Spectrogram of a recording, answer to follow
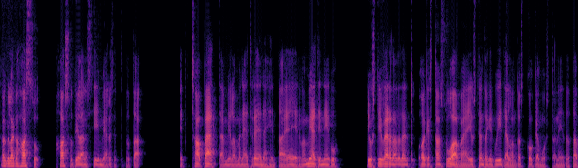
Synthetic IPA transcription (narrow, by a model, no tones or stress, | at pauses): t̪olʲkylɑikɑhɑsːṵ | hɑsːut̪ilɑnːessiːmmiæ̰lḛset̪ːæ̥t̪ot̪ɑ̰ | et̪sɑːppæːt̪ːæ̰ːmmilːomeneːt̪reːneihint̪ɑieinemæmiæt̪inniːku | just̪iːʋert̪ɑːt̪æt̪ænyt̪ʔo̰ikeːst̪ɑːnsuɑmḛːjust̪sent̪ɑkiːkuit̪elːo̰nt̪ost̪̚kokemust̪ɑ̰niːnt̪o̰t̪ɑ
